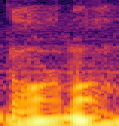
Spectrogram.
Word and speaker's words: Dharma: Oh, it is just Dharma, okay. First minute, I was, like, psyching myself out. Oh. So much Dharma.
